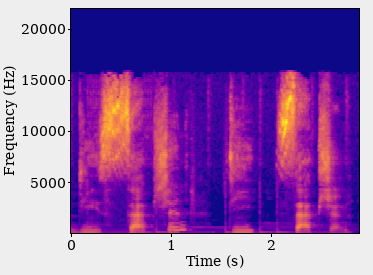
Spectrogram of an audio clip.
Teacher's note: l'accentuation qui se fait sur la deuxième syllabe. Donc, c'est la deuxième syllabe qui va ressortir plus et qu'on va plus entendre.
